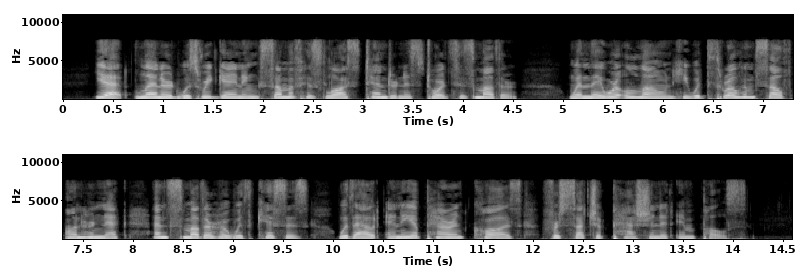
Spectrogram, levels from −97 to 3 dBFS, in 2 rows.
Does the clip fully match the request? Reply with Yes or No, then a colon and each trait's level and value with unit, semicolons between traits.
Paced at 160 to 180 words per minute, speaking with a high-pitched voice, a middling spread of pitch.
No: average, 150 wpm; high, 220 Hz; average, 3.5 semitones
